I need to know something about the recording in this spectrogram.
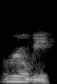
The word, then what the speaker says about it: RWBY: Oh, it's RWBY, but it's pronounced Ruby even though it's a W.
